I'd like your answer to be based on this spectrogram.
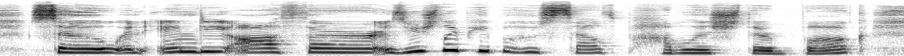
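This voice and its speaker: Noticeable background noise sits behind the voice. The pitch varies in an ordinary way at a moderate pace. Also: woman. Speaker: YouTube commentary host. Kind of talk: casual commentary vlog.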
